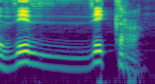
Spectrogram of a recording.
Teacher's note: ini huruf Zal itu dilepas ya dan ujung lidah ketemu ujung gigi dua seri atas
